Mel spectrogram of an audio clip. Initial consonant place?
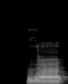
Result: palatal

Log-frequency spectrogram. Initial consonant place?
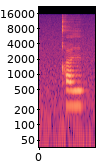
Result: uvular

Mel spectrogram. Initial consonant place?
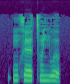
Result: glottal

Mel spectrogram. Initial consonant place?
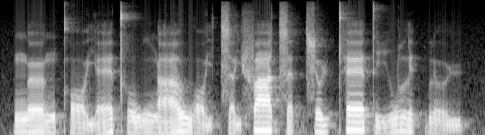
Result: velar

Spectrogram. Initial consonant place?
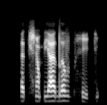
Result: velar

